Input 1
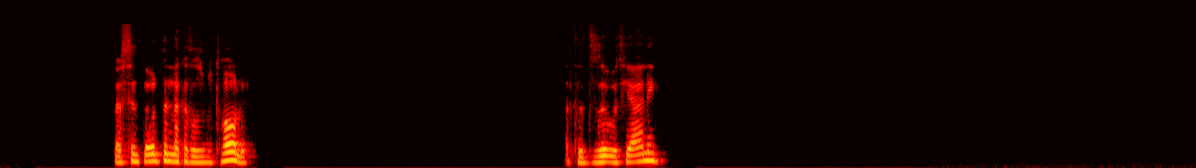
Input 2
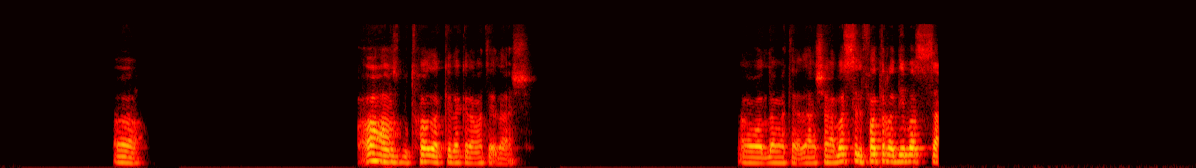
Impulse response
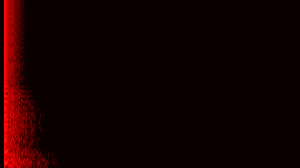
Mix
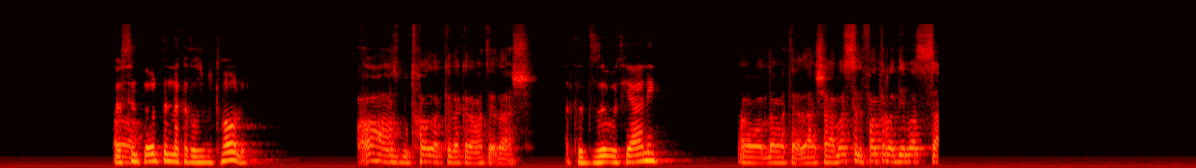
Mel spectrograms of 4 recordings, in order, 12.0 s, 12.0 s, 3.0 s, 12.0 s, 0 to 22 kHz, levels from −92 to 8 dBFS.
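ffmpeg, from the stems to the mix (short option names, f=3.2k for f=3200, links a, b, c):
-filter_complex "[0:a]aeval=exprs='val(0)+0.000447*(sin(2*PI*50*n/s)+sin(2*PI*2*50*n/s)/2+sin(2*PI*3*50*n/s)/3+sin(2*PI*4*50*n/s)/4+sin(2*PI*5*50*n/s)/5)':c=same,volume=-3dB,asplit=2[a][b];[b]volume=-16.5dB[c];[1:a]alimiter=limit=-22dB:level=0:latency=1:release=13,acompressor=threshold=-37dB:ratio=6,volume=2dB[d];[2:a]atrim=start_sample=2205[e];[c][e]afir=irnorm=-1:irlink=0[f];[a][d][f]amix=inputs=3:normalize=0,alimiter=limit=-22.5dB:level=0:latency=1:release=481"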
